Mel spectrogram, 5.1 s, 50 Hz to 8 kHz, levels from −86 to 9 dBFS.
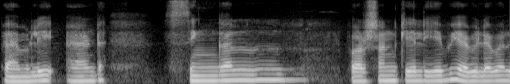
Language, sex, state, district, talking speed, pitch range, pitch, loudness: Hindi, male, Jharkhand, Ranchi, 105 wpm, 130-150 Hz, 135 Hz, -15 LUFS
